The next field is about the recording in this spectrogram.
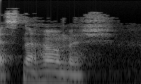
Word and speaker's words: Snohomish: Location is an address in Snohomish. – Snohomish? – Yeah, Snohomish.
